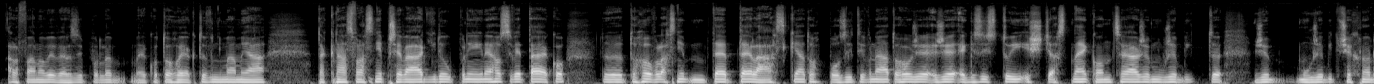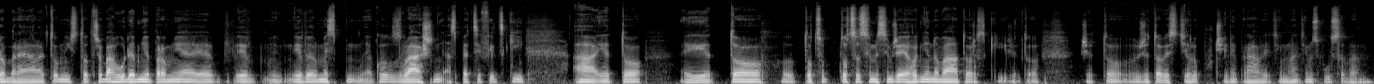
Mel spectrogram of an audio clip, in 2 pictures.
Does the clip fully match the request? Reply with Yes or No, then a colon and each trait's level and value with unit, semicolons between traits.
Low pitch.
Yes: low, 110 Hz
